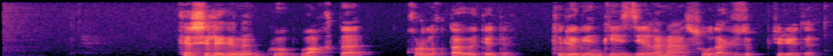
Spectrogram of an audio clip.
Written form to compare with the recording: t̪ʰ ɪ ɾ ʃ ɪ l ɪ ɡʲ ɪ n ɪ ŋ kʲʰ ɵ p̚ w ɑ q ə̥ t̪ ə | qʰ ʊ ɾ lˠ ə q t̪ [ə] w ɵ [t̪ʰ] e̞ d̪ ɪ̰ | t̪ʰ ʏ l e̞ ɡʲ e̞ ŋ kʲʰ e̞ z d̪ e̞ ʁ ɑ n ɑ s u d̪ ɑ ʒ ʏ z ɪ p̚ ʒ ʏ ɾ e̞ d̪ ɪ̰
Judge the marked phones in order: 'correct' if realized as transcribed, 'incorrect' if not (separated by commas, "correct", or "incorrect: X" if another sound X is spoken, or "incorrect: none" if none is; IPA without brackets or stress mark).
incorrect: ɑ, incorrect: t̪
